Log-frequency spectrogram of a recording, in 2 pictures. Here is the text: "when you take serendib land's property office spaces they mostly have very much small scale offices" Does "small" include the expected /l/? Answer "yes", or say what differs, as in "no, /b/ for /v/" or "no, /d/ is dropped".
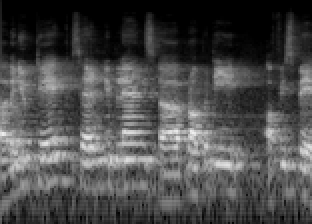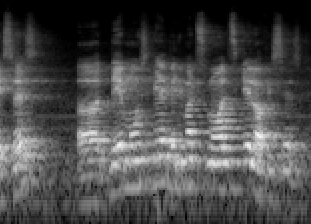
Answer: yes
